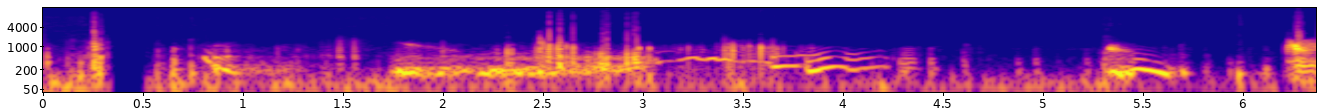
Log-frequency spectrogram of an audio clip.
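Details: Stomach growling from a friend: loud, drawn-out gurgling and squeaky, wavering growls from the belly; ordinary stomach growling, normal gut movement of gas and fluid.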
